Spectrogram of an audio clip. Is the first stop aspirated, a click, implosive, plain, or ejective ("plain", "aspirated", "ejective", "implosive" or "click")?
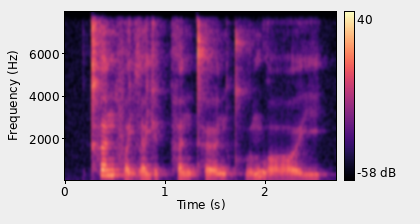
aspirated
